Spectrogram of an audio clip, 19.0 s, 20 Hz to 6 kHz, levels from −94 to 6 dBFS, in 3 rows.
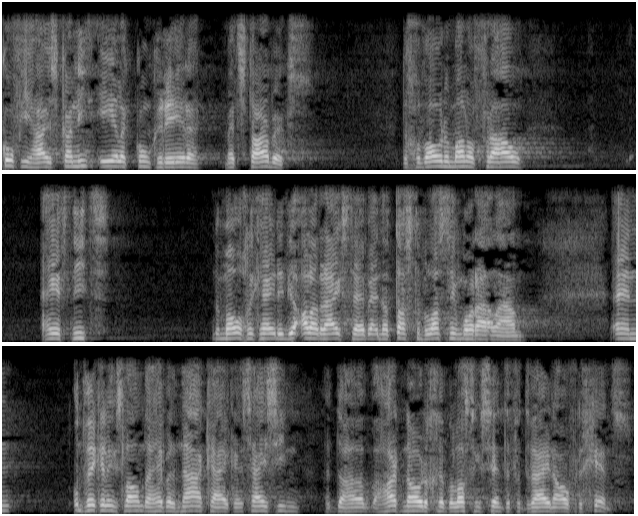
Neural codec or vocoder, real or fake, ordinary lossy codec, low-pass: vocoder, 22.05 kHz, 80 mel bands, Vocos; fake; none; 5.4 kHz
